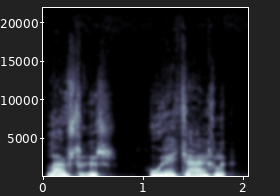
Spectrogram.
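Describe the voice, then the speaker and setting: Man putting on a high-pitched, spirited little girl. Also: normal speed, full character voice. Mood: bold, firm. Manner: lively, direct, exclamatory. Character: young girl, spirited, anxious, plain-spoken daughter.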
